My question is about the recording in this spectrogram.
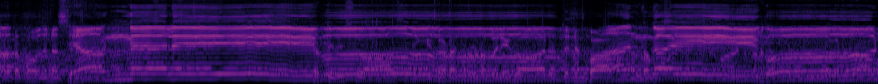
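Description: Voices chanting an Orthodox liturgical hymn in long held notes, over a steady low accompanying tone.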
